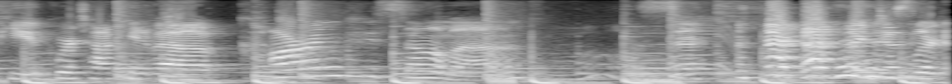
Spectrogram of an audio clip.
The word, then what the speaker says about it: Kusama: of p and puke we're talking about Karin kusama I just learned how to say this 2000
